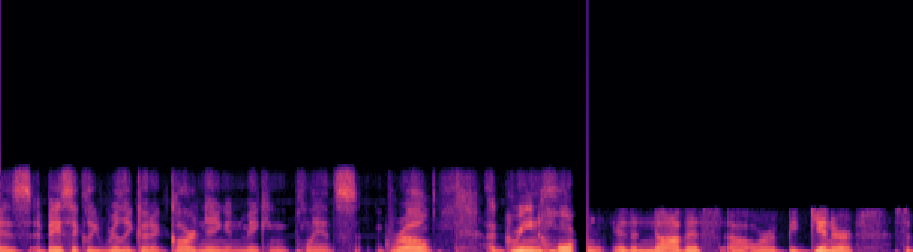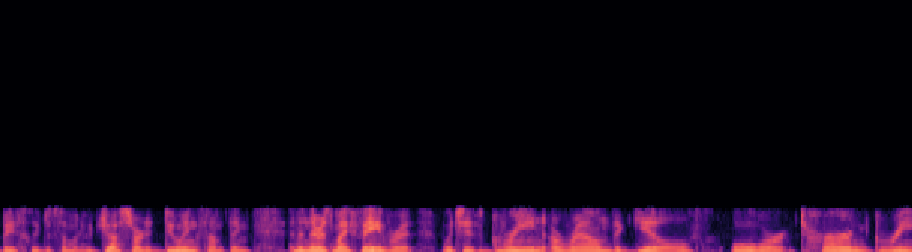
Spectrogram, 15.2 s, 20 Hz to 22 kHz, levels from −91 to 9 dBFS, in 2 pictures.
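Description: At 4.75 s a handover gap opens as the call switches networks and no speech frames arrive; the speech drops out for 140 ms, until 4.89 s. From 4.89 s to the end, the call falls back to narrowband: the HD Voice link, which sounded clear at a rate consistent with 23.85 kbit/s AMR-WB, gives way to a codec that fits AMR-NB. Nothing above 4 kHz remains, so the speech turns duller and rougher.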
